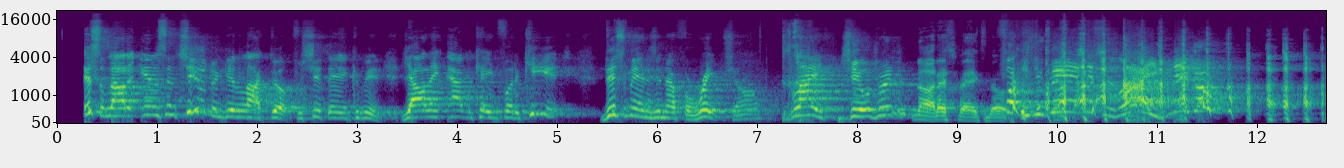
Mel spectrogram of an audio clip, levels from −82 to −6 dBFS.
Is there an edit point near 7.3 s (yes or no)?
yes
